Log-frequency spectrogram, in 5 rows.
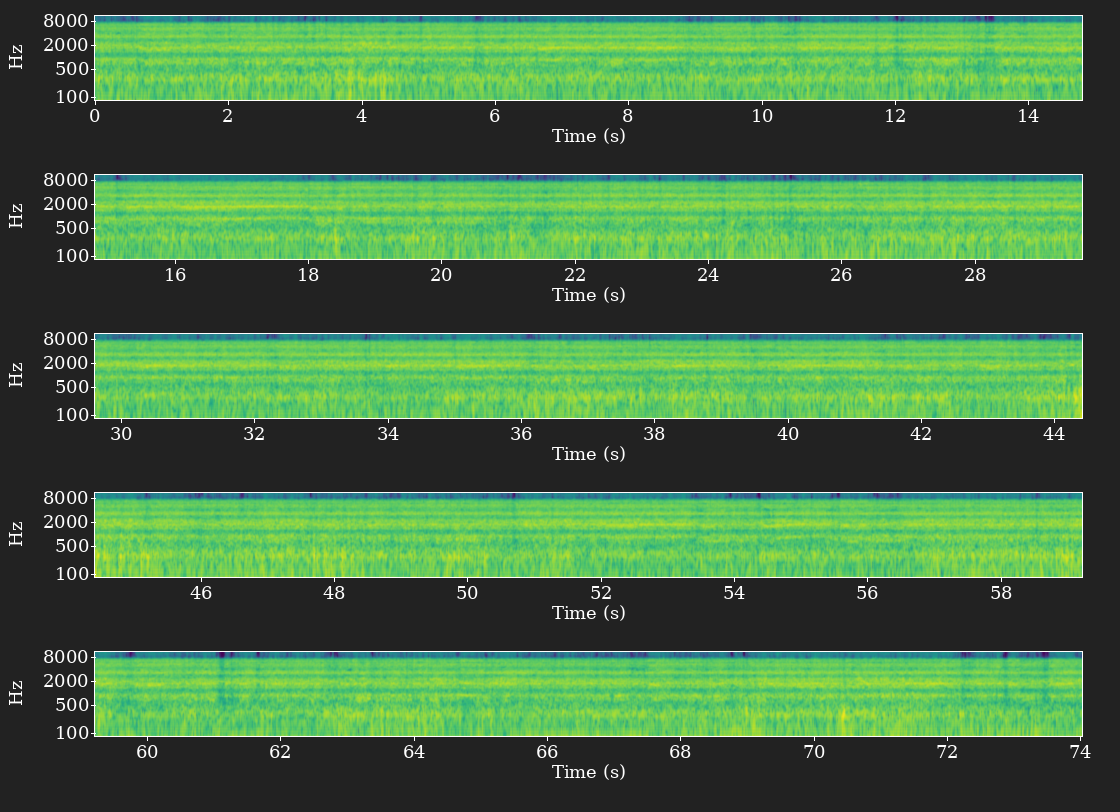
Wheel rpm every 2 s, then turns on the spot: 230, 230, 230, 230, 220, 230, 230, 220, 220, 230, 230, 240, 230, 230, 230, 230, 230, 230, 220, 220, 230, 230, 230, 230, 230, 230, 230, 230, 230, 230, 230, 230, 230, 230, 230, 210, 230.
none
